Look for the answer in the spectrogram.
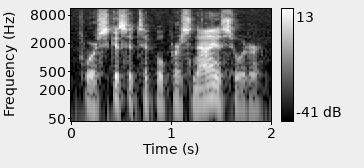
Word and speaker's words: schizotypal: Today I'll be talking about schizotypal personality. – Schizotypal. So I think he has the T in there.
